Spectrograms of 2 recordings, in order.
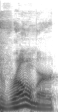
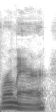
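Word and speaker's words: Rohmer: I feel like I've say Dilman, but almost everybody says D, but then almost everybody says Ror, too, and they're wrong. It's Romer.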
